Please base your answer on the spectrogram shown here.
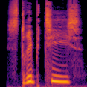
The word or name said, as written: striptease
